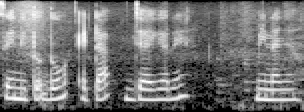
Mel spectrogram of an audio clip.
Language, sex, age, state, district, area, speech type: Santali, female, 18-30, West Bengal, Jhargram, rural, spontaneous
